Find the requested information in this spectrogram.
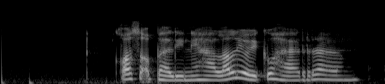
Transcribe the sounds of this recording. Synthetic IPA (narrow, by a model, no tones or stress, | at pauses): kɔsɔ̰b̥a̤lineɦalaljoikuɦaɾəm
